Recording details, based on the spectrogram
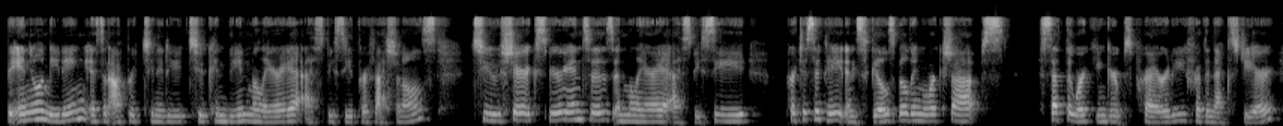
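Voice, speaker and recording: A woman's voice: medium pitch, normal speed, a little mellow. Formal woman reading meeting announcements. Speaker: working group coordinator giving updates. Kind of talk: scripted announcements on a conference call. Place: online conference call.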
